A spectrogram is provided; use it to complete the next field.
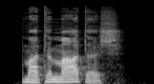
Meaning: mathematical
- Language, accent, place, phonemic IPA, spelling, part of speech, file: German, Germany, Berlin, /matəˈmaːtɪʃ/, mathematisch, adjective, De-mathematisch.ogg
